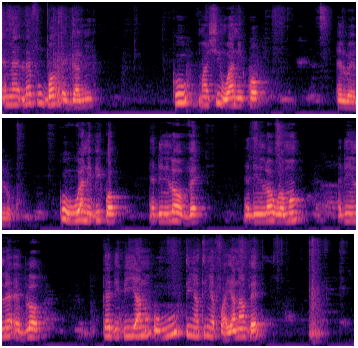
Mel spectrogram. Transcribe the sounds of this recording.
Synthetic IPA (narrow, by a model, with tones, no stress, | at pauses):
ɛ˨mɛ̃˨lɛ˦fu˦ɡ͡bɔ˦ɛ˨ɡa˨mĩ˨ | ku˦mã˨ʃi˦˨wo˨a˦nĩ˧kɔ˧ | ɛ˨lo˨ɛ˨lo˨ | ko˦˨wu˦a˦nĩ˧bi˦kɔ˧ | ɛ˨dɪ˨nĩ˨lɔ˦˨vɛ˦ | ɛ˨dɪ˨nɪ̃˨lɔ˦wlɔ˨mɔ̃˦ | ɛ˨dɪ˨nɪ̃˧lɛ˦ʔblɔ˦ | kɛ˦dɪ˨bi˦ja˦nʊ̃˦ʔo˨wu˦t̪i˦ɲã˨t̪i˦ɲɛ̃˨fʊ˨a̰˨ja˨nã˦vɛ˦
